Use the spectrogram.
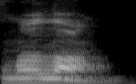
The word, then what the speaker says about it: Molong: Note, Molong, a Penan word, is pronounced Molong, with stress on the second syllable.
